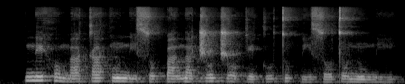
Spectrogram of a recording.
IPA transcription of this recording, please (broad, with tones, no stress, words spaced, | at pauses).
ne˦ho˦˨ma˨ ka˧kũ˧ni˨ so˨k͡pa˧na˦ d͡ʒo˦d͡ʒo˦˨ke˨ku˨˦ tu˦˨k͡pi˨ so˨˦to˦nũ˧ mi˧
